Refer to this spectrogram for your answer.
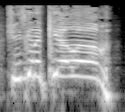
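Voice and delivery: high, loud cries for help; shouting for help. A narrator's reading. AJ calling the guards through the door, high shout. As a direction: yell it at the door. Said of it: "A J shouted".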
